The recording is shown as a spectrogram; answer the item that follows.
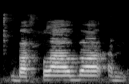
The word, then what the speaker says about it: baklava: the kebabs and all of the different um baklava I'm not pronouncing it correctly of course and you're pronouncing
